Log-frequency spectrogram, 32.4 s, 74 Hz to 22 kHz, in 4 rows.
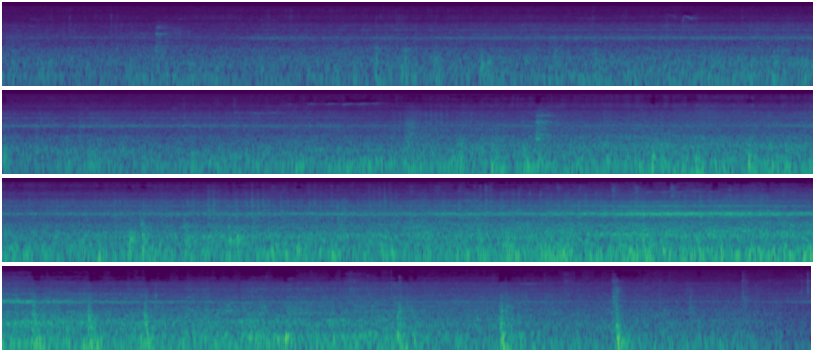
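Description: Narrow-gauge steam train behind locomotive 99 4511 rolling into a station, growing steadily louder as it nears and slows to a stop. A steady high squeal from the wheels builds to its loudest about three-quarters of the way through. Two sharp knocks come near the end.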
